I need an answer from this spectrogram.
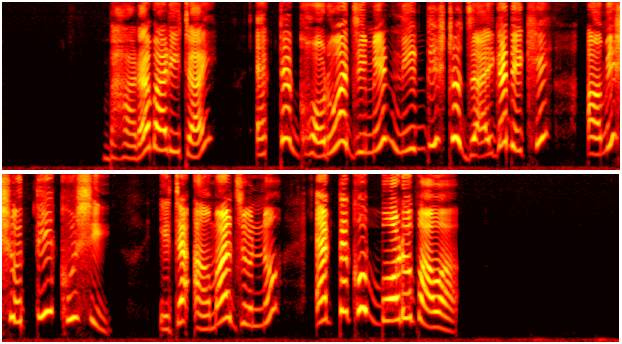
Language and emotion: Bengali, surprised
